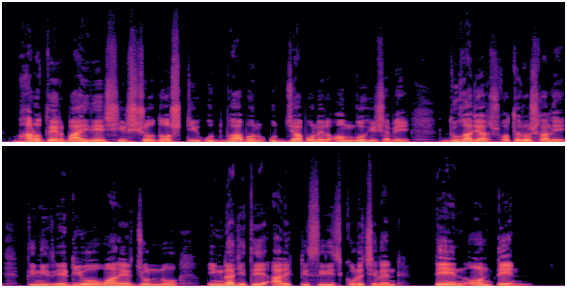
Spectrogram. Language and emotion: Bengali, neutral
